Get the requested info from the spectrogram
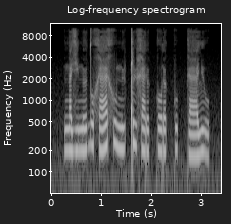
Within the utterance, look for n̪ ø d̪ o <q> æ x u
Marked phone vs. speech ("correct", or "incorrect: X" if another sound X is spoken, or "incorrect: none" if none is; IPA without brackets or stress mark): incorrect: x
